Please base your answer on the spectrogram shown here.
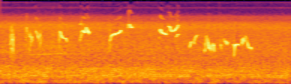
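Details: Oriental white-eye (kecial kuning) singing: a series of high, thin, rapidly sliding chirps and short whistled notes, rising and falling, over steady background hiss.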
